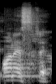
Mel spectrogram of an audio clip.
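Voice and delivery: ऑनेस्ट opening on the vowel; no H heard in ऑनेस्ट; real pronunciation. Shown as a demonstration. Teacher drilling the class, ऑनेस्ट with silent H. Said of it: "real में इसको पढ़ा जाता है".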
